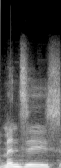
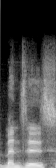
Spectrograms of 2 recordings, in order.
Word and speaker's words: Menzies: name please correct me Menzies is that right uh yeah uh Menzies uh Menses um or in kind of native Scotland Dominguez so it's pronounced differently all over the place so so don't worry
